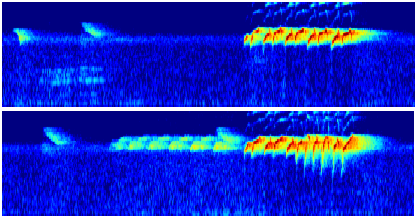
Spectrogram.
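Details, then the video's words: Chatty female Mountain White-eye, recorded for tutoring pet white-eyes: scattered high chips, then a loud second-long twitter, silence, soft chatter and a second loud burst of rapid sharp notes with a falling tail. "mantenan gunung betina gacor, cocok untuk masteran burung pleci anda."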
